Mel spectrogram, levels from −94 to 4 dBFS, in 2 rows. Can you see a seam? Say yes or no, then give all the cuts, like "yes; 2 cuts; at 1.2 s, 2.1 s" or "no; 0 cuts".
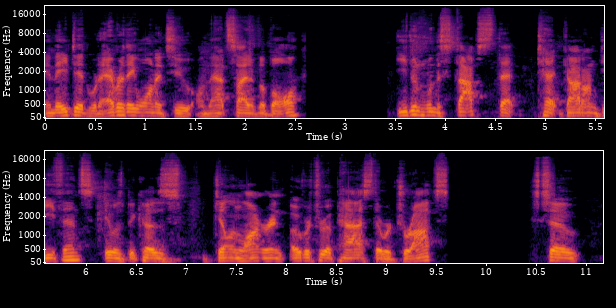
no; 0 cuts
